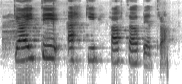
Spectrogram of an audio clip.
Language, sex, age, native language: Icelandic, male, 10, Icelandic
